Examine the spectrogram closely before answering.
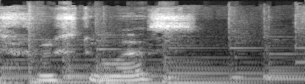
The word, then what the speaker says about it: frustules: frustables but maybe it's frustu-less hey everyone apologies um the last slide is actually the outer shell of a diatom is pronounced as um frustules so they're glass-like and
